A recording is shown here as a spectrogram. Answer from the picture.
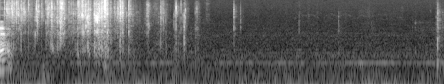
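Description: Foil wrapper of a Bowman Chrome baseball card pack being torn open and crinkled for about the first two seconds, then a few faint clicks as the cards inside are handled.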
